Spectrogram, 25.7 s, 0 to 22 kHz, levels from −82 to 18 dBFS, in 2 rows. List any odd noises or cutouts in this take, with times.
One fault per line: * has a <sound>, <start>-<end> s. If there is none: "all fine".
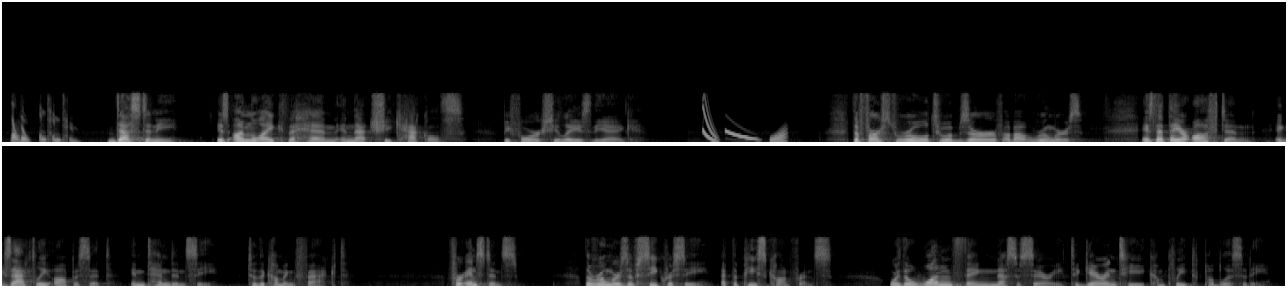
* has a chirp, 0.1-0.8 s
* has a chirp, 7.0-7.9 s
